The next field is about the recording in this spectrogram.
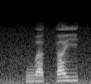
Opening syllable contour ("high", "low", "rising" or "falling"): low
